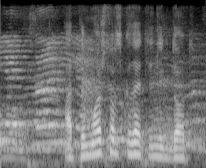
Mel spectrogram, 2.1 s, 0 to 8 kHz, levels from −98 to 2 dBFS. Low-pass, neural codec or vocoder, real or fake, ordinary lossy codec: 7.2 kHz; none; real; none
